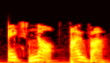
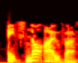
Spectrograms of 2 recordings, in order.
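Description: First: Slow, forceful NOT OVER, pitched up; emphatic repeat. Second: Said in the usual way. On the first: Acted. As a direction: punch out "not over" word by word. Repeated firmly after being interrupted.

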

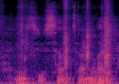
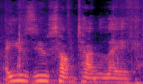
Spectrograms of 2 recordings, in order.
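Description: First: Much lower, fast and soft; low quick mutter. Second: Said in the usual way. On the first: Pretend. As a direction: mutter it quickly under your breath. Repeats the promise to the paper.

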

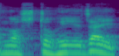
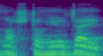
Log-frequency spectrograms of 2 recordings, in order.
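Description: No difference in how they are said.

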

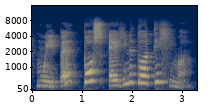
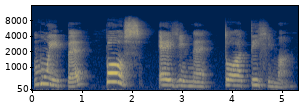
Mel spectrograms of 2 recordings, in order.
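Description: First: Said in the usual way. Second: Slow, careful Μου είπε πώς έγινε το ατύχημα. leaning on πώς; slow teacher model; slow demo. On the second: Shown as a demonstration.

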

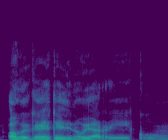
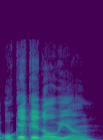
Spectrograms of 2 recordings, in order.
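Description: First: Lower, softer, slow savouring murmur of qué novia rico. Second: Said in the usual way. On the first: Shown as a demonstration. Host tasting stolen cake, murmuring with relish. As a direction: drag it out low as if tasting it. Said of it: "repeat savoured". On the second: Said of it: "repeat with different delivery".

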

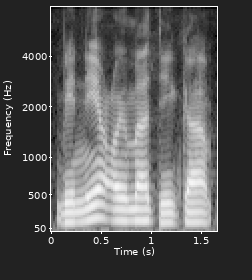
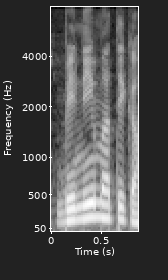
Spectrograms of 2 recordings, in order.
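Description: First: বিনি'মাতিকা with a throat catch for ain after বিনি; correct reading. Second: বিনিমাতিকা run smooth, no ain break after বিনি; flat বিনিমাতিকা without the throat catch; wrong reading. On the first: Teacher giving students the right form, বিনি'মাতিকা with the ain catch. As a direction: break বিনি' then মাতিকা. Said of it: "এখানে আইন অক্ষর আছে". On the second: Teacher showing students the mistake, বিনিমাতিকা with no ain. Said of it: "বিনিমাতিকা হবে না". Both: Shown as a demonstration.

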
